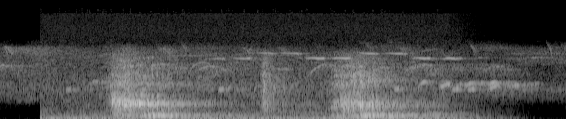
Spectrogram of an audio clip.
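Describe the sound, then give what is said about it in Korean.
A tiger roars twice, deep rumbling growls about two seconds apart, loud, with faint forest birdsong chirping in the background and no talking. “홍이는 지금껏 호랑이를 진짜로 본 적이 한 번도 없었어.”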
